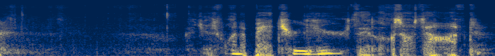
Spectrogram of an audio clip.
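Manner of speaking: soft whisper near a shy animal; hushed whisper. Real, not acted. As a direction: whisper it so the deer stays. Longing to pet the nearby deer.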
